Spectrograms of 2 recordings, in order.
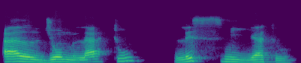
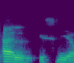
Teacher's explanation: because this hamzatul wasl has a kasra, the lam with the sukoon steals the kasra. And then the lam is pronounced with sukoon.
